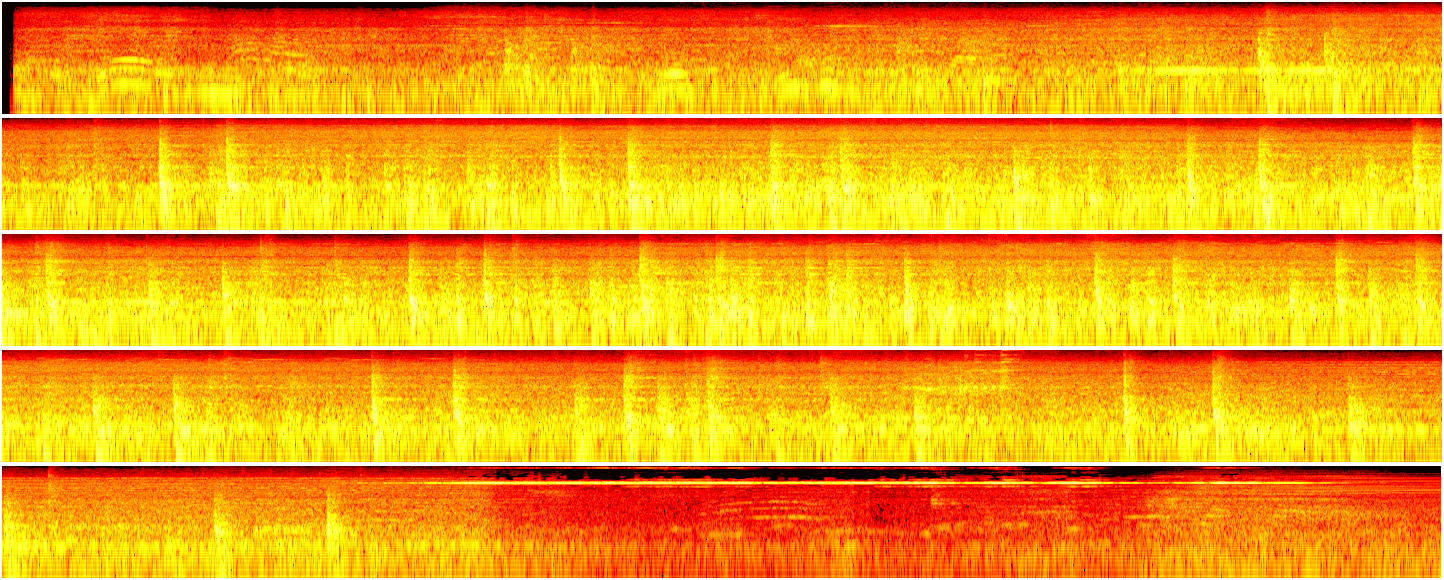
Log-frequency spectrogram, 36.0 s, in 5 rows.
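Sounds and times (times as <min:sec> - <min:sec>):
train rumble: 0:00.1 - 0:31.4
electric train wheels clacking: 0:02.1 - 0:03.2, 0:04.4 - 0:31.4
high brake squeal: 0:04.0 - 0:07.7, 0:26.2 - 0:26.8, 0:30.5 - 0:35.9.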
